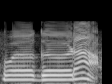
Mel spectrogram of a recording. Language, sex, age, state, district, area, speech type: Marathi, female, 45-60, Maharashtra, Nagpur, urban, read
